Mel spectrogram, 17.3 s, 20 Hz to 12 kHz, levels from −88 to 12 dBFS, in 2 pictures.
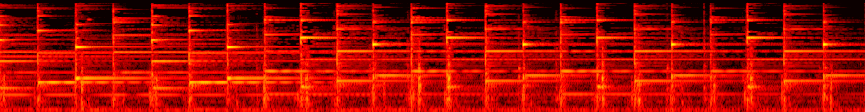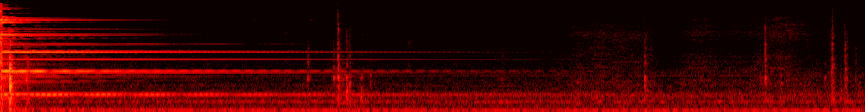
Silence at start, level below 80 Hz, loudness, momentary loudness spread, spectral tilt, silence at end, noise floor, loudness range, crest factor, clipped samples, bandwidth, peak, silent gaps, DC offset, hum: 0 s; -58 dBFS; -25 LUFS; 16 LU; 0 dB/octave; 0.95 s; -60 dBFS; 13 LU; 24 dB; under 0.1%; 11.5 kHz; -6 dBFS; none; under 0.1%; none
